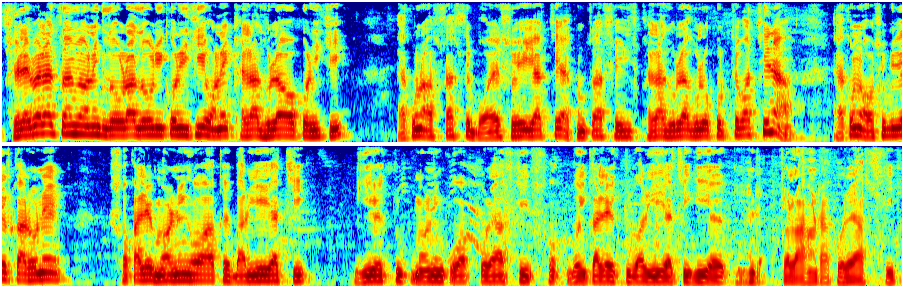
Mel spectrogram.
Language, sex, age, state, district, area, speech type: Bengali, male, 60+, West Bengal, Darjeeling, rural, spontaneous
